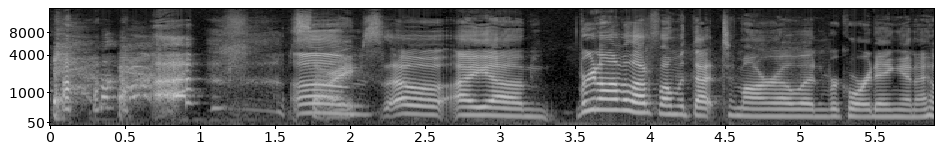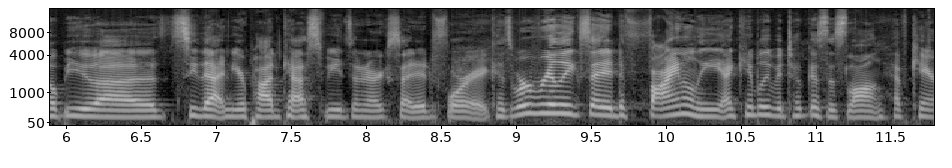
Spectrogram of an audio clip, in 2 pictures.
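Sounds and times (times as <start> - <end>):
person coughing: 0.0 - 1.2
speech: 1.6 - 11.7.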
